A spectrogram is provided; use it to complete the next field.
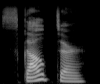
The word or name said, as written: sculptor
